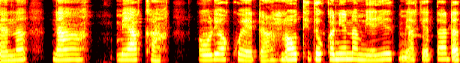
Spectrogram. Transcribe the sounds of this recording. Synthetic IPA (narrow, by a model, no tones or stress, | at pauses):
ana | na | meakʰa | oɾeɔkwɛdanɔotʰiðokaniɛnamɛɾiɛmeakɛtada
